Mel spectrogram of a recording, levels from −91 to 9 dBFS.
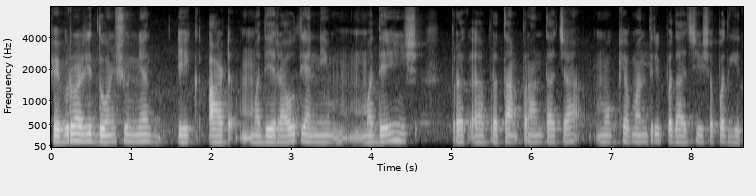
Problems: none marked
